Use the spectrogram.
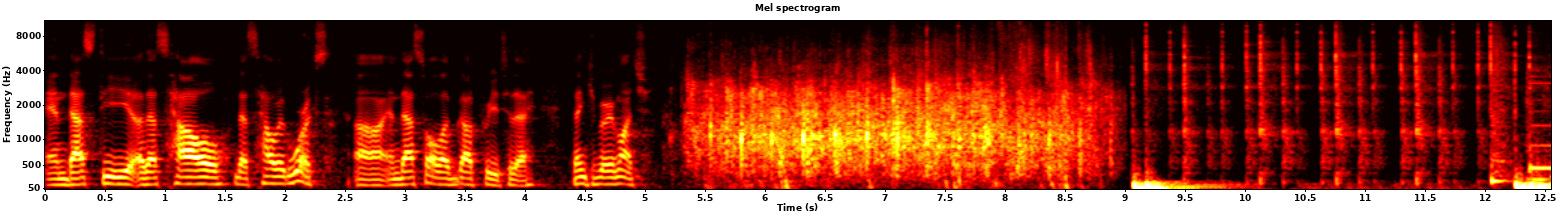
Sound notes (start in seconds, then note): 5.2 applause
